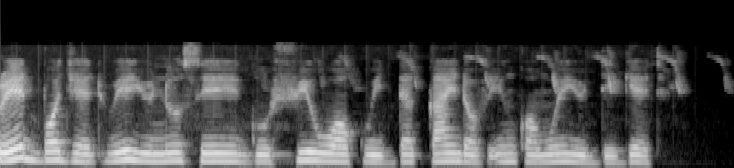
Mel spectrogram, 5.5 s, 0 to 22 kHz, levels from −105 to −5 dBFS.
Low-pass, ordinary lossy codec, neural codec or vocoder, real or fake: 7.2 kHz; none; none; real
